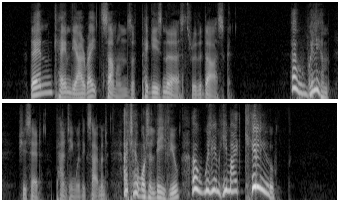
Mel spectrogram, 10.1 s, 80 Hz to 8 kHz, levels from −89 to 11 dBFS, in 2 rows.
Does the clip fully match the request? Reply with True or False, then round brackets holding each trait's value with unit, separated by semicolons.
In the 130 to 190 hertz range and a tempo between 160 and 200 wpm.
True (135 Hz; 180 wpm)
